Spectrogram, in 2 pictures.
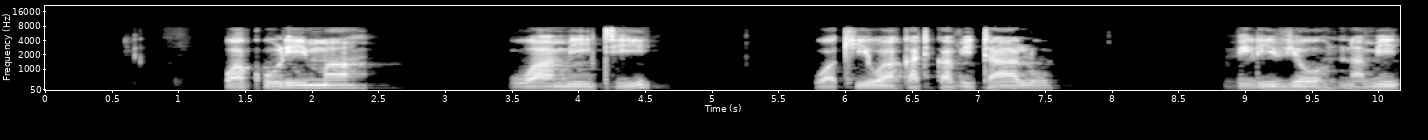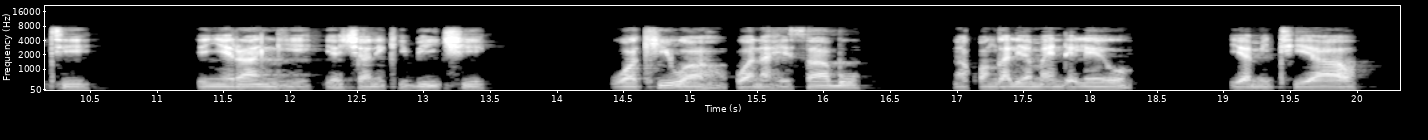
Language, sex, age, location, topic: Swahili, female, 25-35, Dar es Salaam, agriculture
